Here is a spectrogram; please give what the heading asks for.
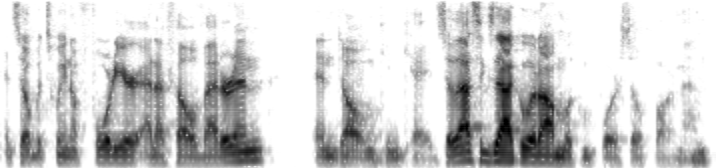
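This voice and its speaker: A man's voice: fairly low pitch, quick pace, bright, forceful tone. A man in his thirties from Buffalo, New York, hosting a casual sports call-in stream in a laid-back way. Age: 30s. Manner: laid-back, says "man" often, hypes guests.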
